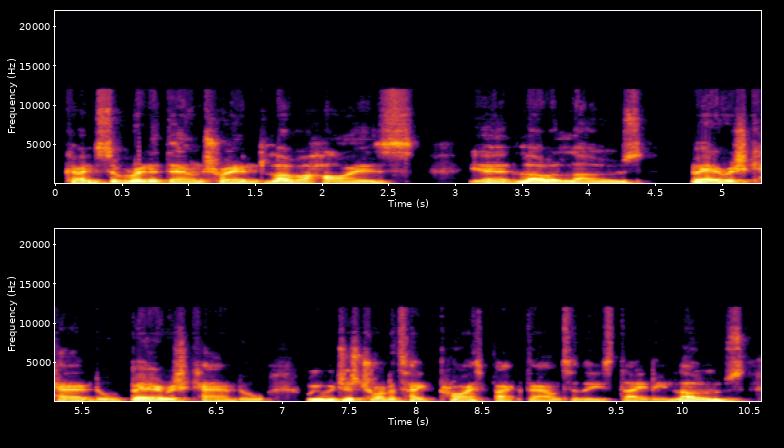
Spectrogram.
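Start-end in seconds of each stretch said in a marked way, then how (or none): none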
